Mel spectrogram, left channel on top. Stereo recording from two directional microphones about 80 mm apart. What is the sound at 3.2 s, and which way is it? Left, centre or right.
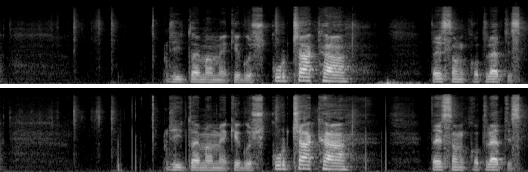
Speech, centre.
